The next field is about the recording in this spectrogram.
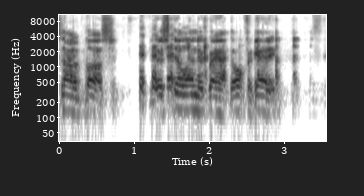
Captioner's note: laughing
